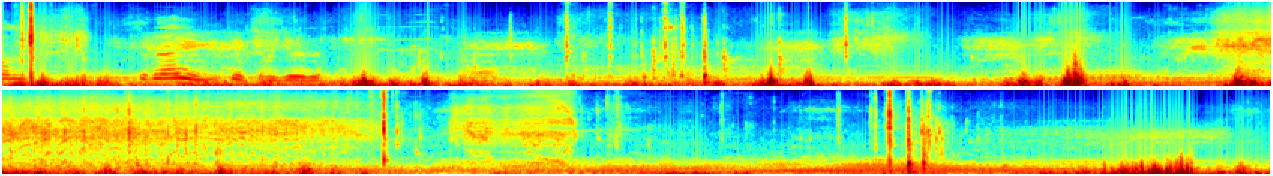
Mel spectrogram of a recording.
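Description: Handling noises on a fishing boat: scattered knocks and thumps, a few seconds of hiss in the middle, and a faint low steady hum underneath.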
